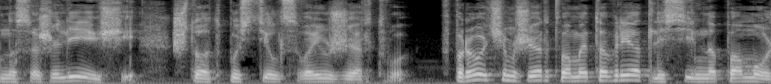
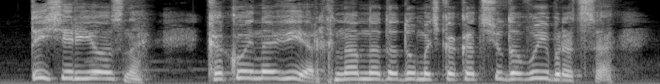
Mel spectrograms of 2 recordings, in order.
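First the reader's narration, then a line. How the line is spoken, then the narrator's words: Desperate squeal. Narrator (Russian): отчаянно завизжал Лаки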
